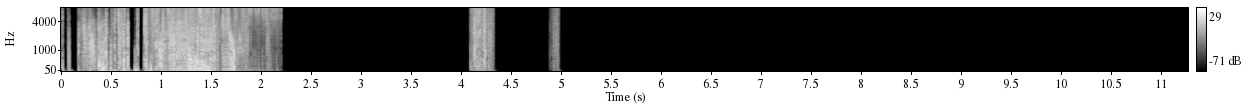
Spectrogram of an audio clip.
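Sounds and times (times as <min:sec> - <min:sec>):
glitch noise: 0:00.0 - 0:02.2, 0:04.1 - 0:04.4.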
